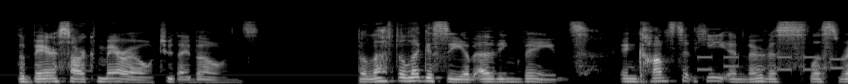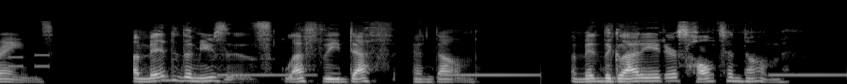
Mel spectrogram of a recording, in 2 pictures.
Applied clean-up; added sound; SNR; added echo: classical method spectral subtraction.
